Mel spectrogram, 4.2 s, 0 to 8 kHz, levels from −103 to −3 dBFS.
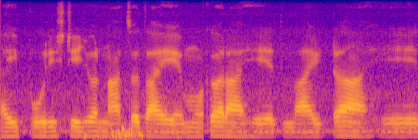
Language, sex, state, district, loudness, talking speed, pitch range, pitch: Marathi, male, Maharashtra, Dhule, -26 LUFS, 145 wpm, 90-100 Hz, 95 Hz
